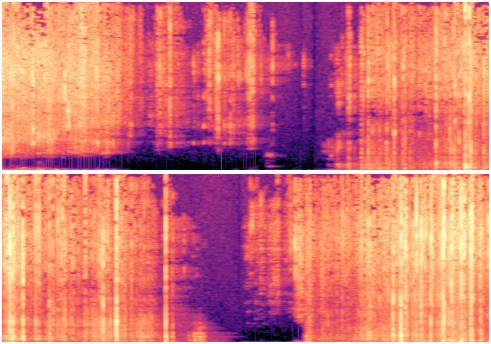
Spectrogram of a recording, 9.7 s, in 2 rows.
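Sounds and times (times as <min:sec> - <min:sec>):
rough scratching and brushing against a microphone: 0:03.3 - 0:06.9, 0:07.9 - 0:09.7.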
